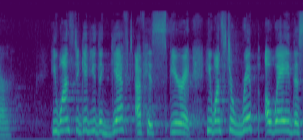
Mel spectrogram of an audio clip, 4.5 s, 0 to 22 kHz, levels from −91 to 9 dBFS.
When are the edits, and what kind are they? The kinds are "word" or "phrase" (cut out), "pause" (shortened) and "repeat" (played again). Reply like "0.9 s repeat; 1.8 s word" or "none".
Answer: none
